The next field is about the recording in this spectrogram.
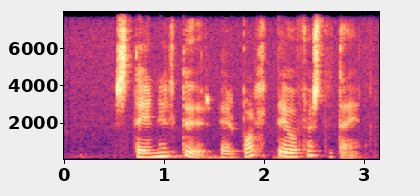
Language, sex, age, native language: Icelandic, female, 60-69, Icelandic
